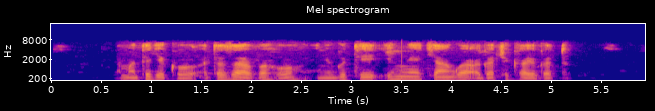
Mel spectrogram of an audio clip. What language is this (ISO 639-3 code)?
kin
